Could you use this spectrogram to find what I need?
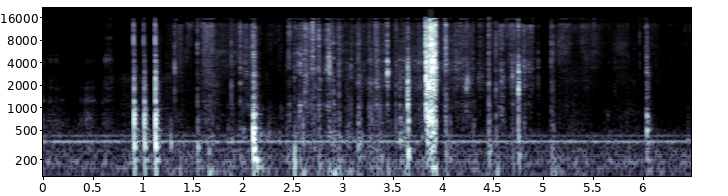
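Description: Cards rustle and crinkle as they are handled.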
